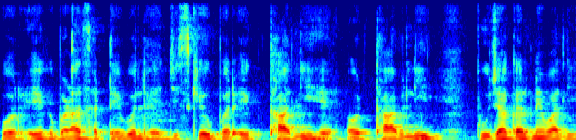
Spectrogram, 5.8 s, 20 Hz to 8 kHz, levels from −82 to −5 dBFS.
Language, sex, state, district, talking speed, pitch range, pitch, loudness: Hindi, male, Jharkhand, Palamu, 175 wpm, 120-135 Hz, 125 Hz, -18 LUFS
